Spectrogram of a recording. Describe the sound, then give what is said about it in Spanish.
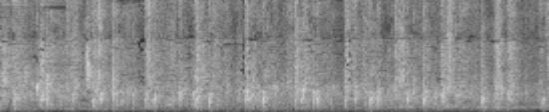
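Hospital staff at an IMSS hospital applaud as a brain-dead organ donor is moved on a stretcher from intensive care to the operating room, many hands clapping at once in a dense, continuous patter that holds at an even level throughout. “Despidamos por favor a Álvaro con un fuerte aplauso.”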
